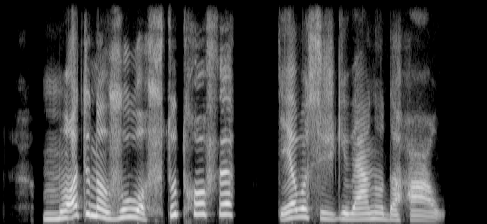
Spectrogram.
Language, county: Lithuanian, Alytus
